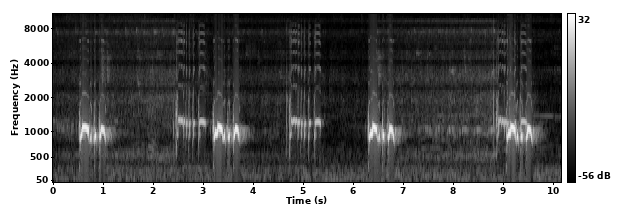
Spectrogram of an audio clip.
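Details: Loud song of a local zebra dove with a big voice, played as a lure to get other zebra doves singing. Rapid staccato cooing bursts repeat every few seconds, some opening with a warbling note, others sounding as short clipped series.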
